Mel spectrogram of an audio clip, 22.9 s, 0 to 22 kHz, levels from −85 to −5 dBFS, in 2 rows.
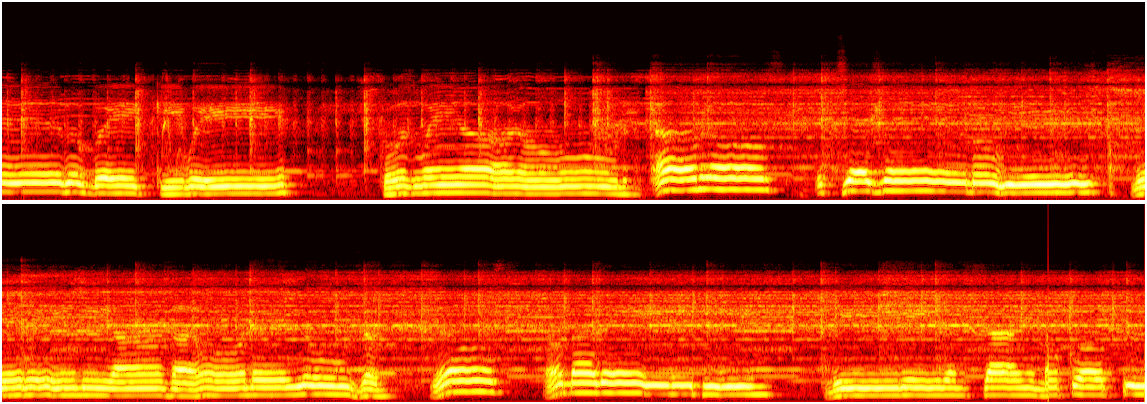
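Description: Damaged data in the compressed stream at 21.90 s: corrupted bytes make the decoder misread the frame and resynchronise, producing a brief chirp, squawk, click or short hole in the sound.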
